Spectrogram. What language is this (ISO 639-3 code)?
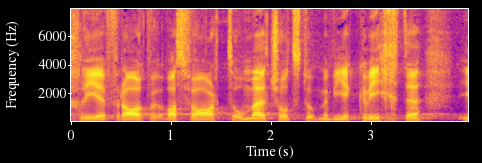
gsw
